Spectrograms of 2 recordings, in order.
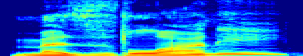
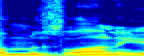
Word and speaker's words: Maslany: But now that She-Hulk has officially stuck the landing, both series star Titania Maslany? Did I finally pronounce that right? – There you go. Maslany, yeah.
